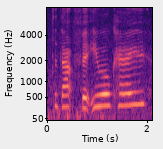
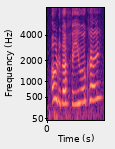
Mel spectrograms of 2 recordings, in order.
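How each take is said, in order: First: It sounds suspicious and judgmental, not like service. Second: It sounds friendly, like polite customer service.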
